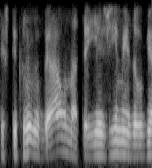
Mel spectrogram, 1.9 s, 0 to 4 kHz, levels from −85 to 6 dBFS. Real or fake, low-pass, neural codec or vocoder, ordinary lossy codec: fake; 3.6 kHz; codec, 24 kHz, 6 kbps, HILCodec; Opus, 24 kbps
